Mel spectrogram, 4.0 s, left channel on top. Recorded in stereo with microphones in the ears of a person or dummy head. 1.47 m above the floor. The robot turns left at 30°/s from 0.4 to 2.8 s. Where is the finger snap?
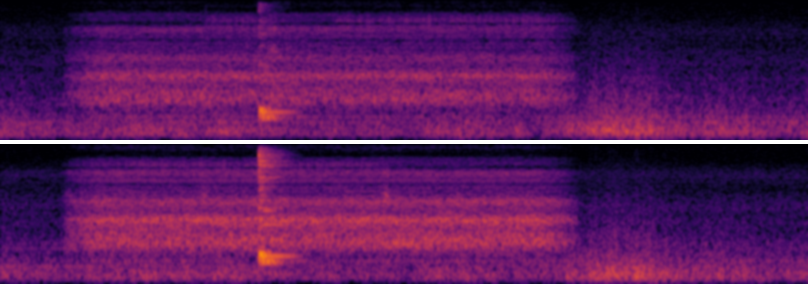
I don't hear a finger snap.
